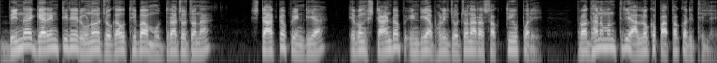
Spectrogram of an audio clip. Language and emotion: Odia, neutral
